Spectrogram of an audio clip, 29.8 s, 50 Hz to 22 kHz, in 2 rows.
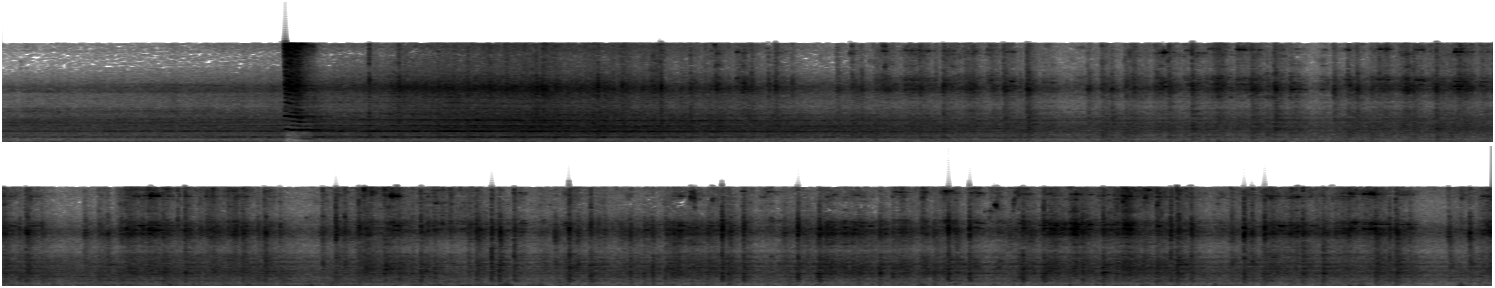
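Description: Passenger train hauled by an EP20 electric locomotive running through a station. A steady high tone comes in about three seconds in and fades over the next several seconds as the locomotive goes by, and then the coaches roll past with a continuing clickety-clack of wheels over the rails.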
